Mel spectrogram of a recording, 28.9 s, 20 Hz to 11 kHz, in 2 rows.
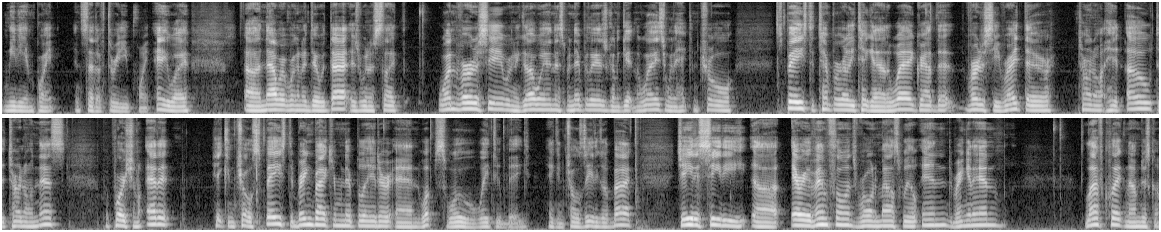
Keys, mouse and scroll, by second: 5.2-6.9 drag, 6.9-9.7 middle drag, 9.8 ctrl+space, 11.6-13.4 drag, 15.3 o, 17.7 ctrl+space, 19.3-21.1 drag, 20.7 ctrl+z, 22.4 g, 28.8-28.9 drag.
